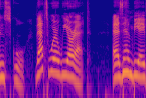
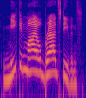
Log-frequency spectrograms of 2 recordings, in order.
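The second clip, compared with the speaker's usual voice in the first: ordinary talk, nothing marked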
